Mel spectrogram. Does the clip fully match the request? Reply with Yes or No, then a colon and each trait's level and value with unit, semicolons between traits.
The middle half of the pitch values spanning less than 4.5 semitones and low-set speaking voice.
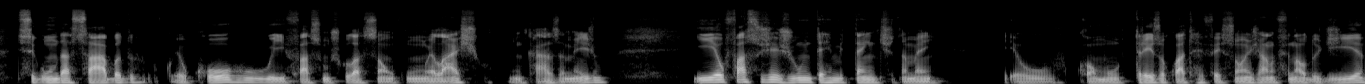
Yes: average, 4.1 semitones; very low, 80 Hz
